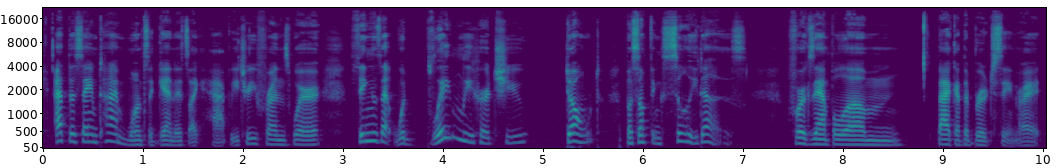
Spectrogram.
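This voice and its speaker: A woman playing a laid-back, teasing young goth roommate in an intimate ASMR roleplay, talking in an unhurried, conversational way to her crush. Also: low voice. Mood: animated, incredulous.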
